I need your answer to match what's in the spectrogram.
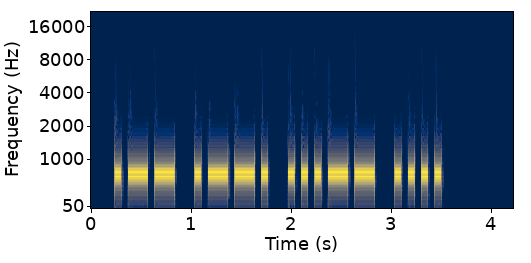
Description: Morse code, heard as a keyed tone, about 18 wpm, 700 Hz. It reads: WP3H
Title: Speed-Racing Common QSO Phrases Encore - 15wpm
